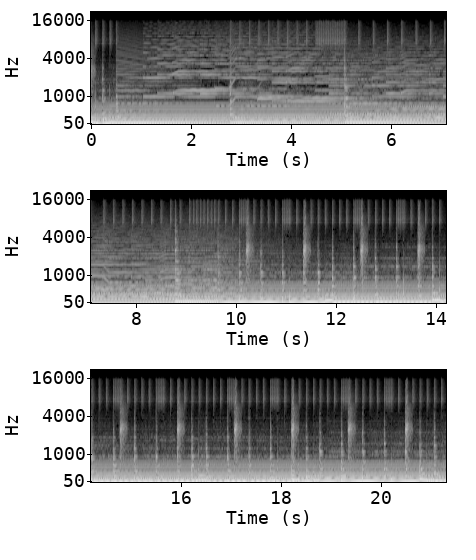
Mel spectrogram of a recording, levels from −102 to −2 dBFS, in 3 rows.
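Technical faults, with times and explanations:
Throughout, mains hum: a steady low drone at 50 Hz, with some low harmonics, sits only a few decibels under the sound itself. A ground loop or nearby transformer is coupling the power-line frequency into the signal path, so it never lets up.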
